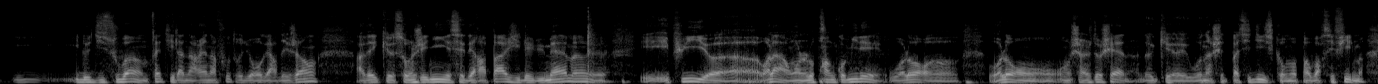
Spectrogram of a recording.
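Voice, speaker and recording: A man with a Marseille accent speaks at a fairly low pitch. His pace is fairly quick, with ordinary pitch variation. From Marseille, southern France. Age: 50s. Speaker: radio panelist. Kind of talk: talk radio panel discussion. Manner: halting, many hesitations.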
